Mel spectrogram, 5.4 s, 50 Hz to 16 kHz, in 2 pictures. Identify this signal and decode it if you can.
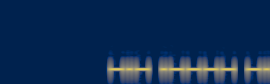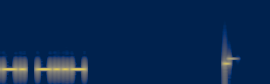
Morse code, heard as a keyed tone, about 28 wpm, 700 Hz. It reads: K1CX
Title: K1USN SST QSO Practice - 28wpm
